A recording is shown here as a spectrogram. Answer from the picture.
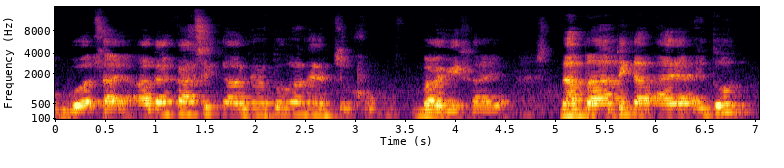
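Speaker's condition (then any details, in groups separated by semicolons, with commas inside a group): Cerebral palsy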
